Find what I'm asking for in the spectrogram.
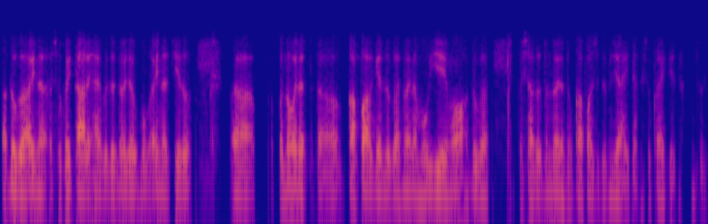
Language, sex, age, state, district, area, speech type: Manipuri, male, 60+, Manipur, Kangpokpi, urban, conversation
